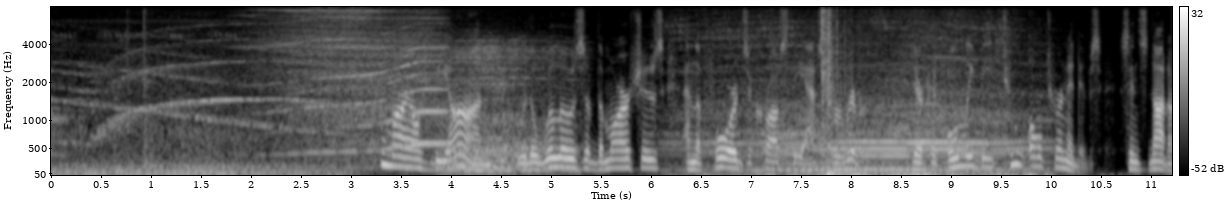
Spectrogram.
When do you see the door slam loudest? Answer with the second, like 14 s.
8 s.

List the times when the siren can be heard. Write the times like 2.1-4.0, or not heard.
0.0-3.2.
